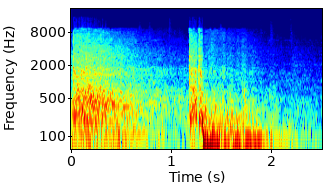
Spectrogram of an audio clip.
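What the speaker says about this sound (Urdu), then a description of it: "فائرنگ کی آواز سنی جا سکتی ہے" Gunfire rings out during an armed attack on a hotel in Mogadishu, Somalia, with a sharp loud report near the middle over a dense, rumbling wash of noise that slowly fades.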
